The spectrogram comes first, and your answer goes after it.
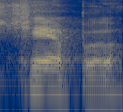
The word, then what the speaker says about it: Ciampa: to say his name apparently it's Champa I've been saying his name wrong this entire time my goodness but Tomaso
